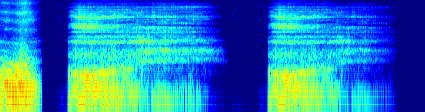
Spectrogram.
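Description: A Komodo dragon's call, given as an animal roar sound effect. A short burst comes right at the start, then two long roars follow, each loud at first and fading out over two to three seconds.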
